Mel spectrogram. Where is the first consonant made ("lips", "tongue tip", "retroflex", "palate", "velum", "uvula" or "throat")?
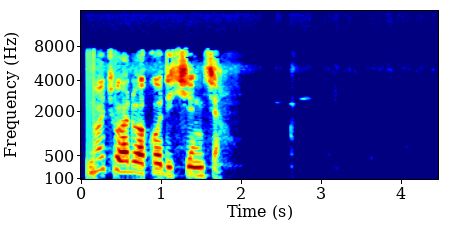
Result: tongue tip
